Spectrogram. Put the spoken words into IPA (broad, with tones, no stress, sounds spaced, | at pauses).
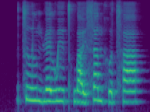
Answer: t͡s ɹ̩˥ l ʊ˨ ŋ ɥ ɛ˥˧ l w e˥˩ ɪ̯ t̪ʰ w a̰˨˩ ɪ̯ s a˥˩ n x ɤ˧˥ t͡sʰ ä˥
